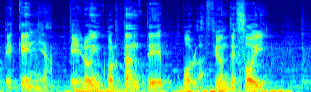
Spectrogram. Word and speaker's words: Foy: pero importante población de Foy, o mejor pronunciado, Foix.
